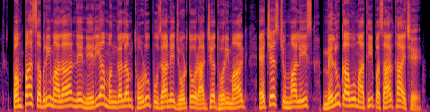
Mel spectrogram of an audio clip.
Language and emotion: Gujarati, neutral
